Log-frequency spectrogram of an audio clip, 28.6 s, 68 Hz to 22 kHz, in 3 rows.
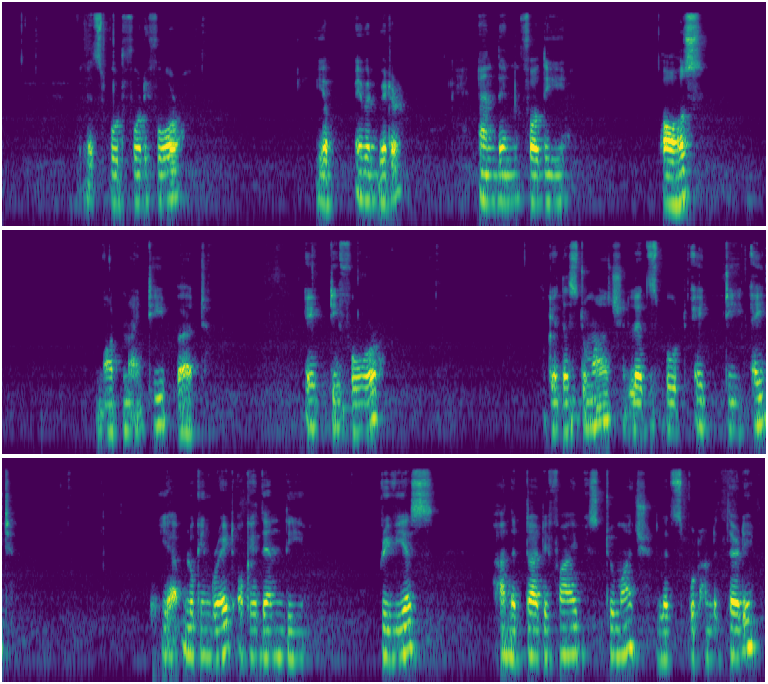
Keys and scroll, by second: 1.3 4, 13.3 8, 13.8 4, 18.8 8, 28.3 0.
